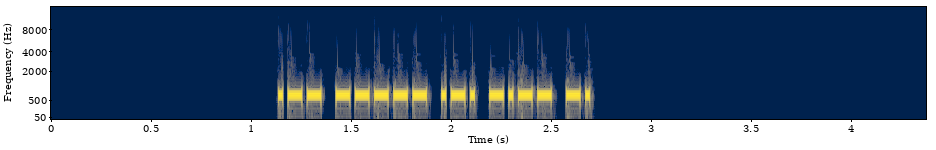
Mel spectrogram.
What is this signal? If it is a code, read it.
Morse code, heard as a keyed tone, about 50 wpm, 700 Hz. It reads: W0RYN
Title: USA Call Signs - 5 Characters - 50wpm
